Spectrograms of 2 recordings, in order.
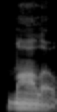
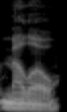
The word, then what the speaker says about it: marshmallow: experience experiment excuse me malo that's important to me proper pronunciation of marshmallow not mellow um though i will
